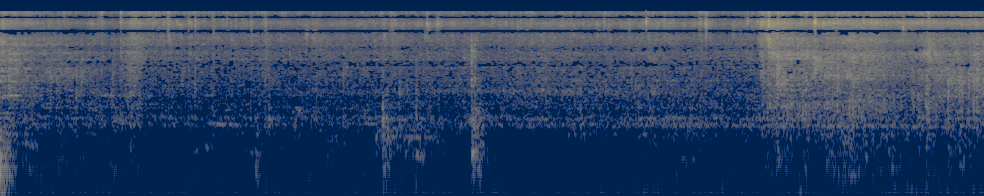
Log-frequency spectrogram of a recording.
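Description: Flour-dusted chicken breast pieces sizzling as they are laid into hot fat in a frying pan. The sizzle starts as the first piece goes in and grows louder near the end as more pieces are added.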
